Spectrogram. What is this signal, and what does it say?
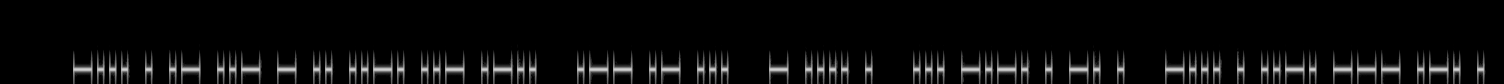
Morse code, heard as a keyed tone, about 20 wpm, 700 Hz. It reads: BEAUTIFUL WAS THE SCENE BEFORE
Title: Sentences from Top 1100 Words 20wpm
